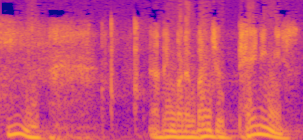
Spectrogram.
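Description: An actor playing an alert, excitable investigator's helper in an old-time radio drama. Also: male voice, mid-range voice, normal speed, close to an everyday voice. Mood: curious, surprised. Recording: dull, hissy old radio recording.

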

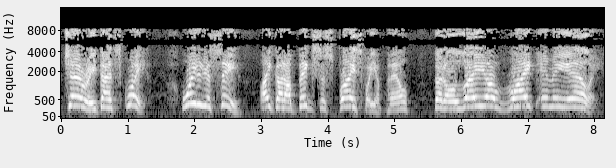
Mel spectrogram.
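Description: An actor playing an eager, gullible, good-hearted ex-crook in an old-time radio drama, with folksy, excitable, slangy speech. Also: male voice, very high-pitched, slow, full character voice. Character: eager, gullible, good-hearted ex-burglar diner owner, male. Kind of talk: old-time radio comic sidekick acting. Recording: slightly noisy old radio recording.

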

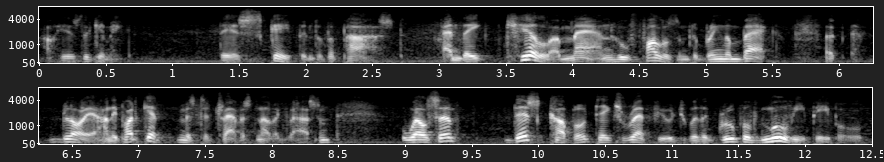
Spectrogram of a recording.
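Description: An actor playing a smooth-talking, coaxing pursuer from the future who poses as a filmmaker, in 1950s radio drama style. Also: male voice, low voice, very animated, fairly quick, pushed and bright, full character voice. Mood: sly. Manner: glib, coaxing, commanding. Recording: noisy old 1950s radio recording.

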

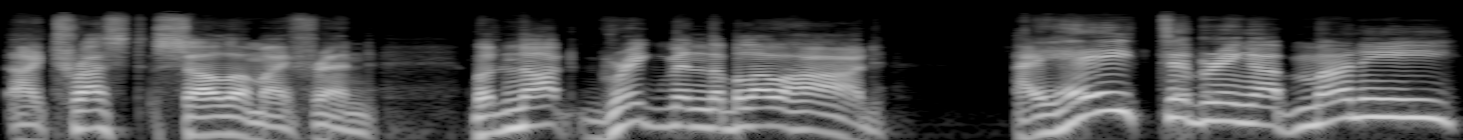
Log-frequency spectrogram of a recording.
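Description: A man reading aloud and voicing an outgoing female alien primate wheeler-dealer in a high, lilting put-on voice. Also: big pitch swings, slow, a bit bright, clean tone, no echo, clean studio sound, exaggerated voice. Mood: sly.

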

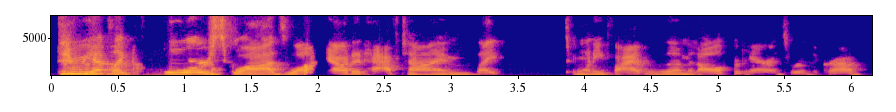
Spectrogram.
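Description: A woman's voice: lowish voice, fairly even intonation, normal speed, rough recording. A woman co-hosting a sports podcast with wry banter and laughing asides. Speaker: podcast co-host. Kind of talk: casual sports chat.

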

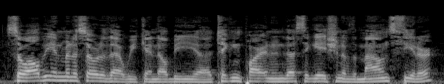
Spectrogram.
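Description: A man's voice: medium pitch, fast. Joking Boston radio host man. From New England. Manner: joking, self-deprecating. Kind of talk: casual radio banter.

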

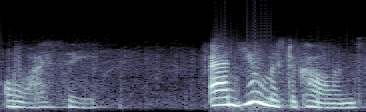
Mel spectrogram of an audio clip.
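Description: Eager young magazine writer, old radio show, swoopy voice, muffled recording. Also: female voice, mid-range voice, expressive, moderate pace, husky. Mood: gracious, curious. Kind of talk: old-time radio drama acting.

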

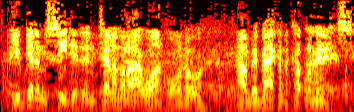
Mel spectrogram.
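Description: An actor playing a shrewd, commanding cattle rancher villain in a radio western, with a folksy American western accent. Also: male voice, mid-range voice, racing, a crowd in the background, close to an everyday voice. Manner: folksy, sly, authoritative. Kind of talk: old-time radio western acting. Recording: noisy old radio recording.

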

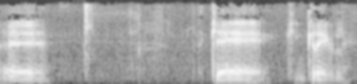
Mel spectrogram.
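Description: A man's voice: fairly low pitch, level tone, drawn-out words, creaky, a bit bright, slight background noise. A man hosting a casual conversation, friendly and given to laughter and rambling asides. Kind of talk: casual interview chat. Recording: muffled lo-fi dry audio.

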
